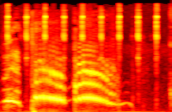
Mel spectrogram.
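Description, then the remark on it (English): Low, mellow cooing in a few drawn-out, wavering calls, fairly loud, with a faint steady ticking running underneath. “Birds.”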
